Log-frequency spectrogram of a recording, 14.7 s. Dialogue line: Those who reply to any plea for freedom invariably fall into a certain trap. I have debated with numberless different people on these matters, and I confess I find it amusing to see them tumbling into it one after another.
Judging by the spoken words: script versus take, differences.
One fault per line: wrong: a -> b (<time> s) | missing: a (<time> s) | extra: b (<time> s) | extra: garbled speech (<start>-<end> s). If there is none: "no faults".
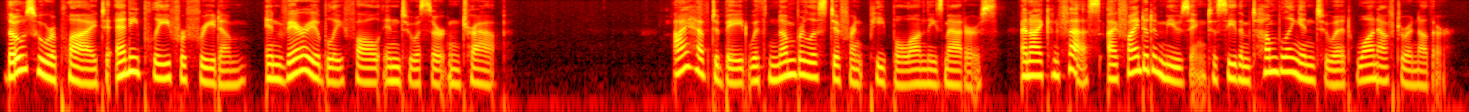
wrong: debated -> debate (7.1 s)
